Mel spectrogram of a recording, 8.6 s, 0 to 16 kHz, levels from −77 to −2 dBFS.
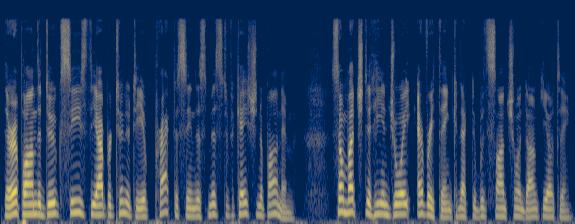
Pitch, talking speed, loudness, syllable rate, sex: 145 Hz, 165 wpm, -21 LUFS, 5.9 syllables/s, male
